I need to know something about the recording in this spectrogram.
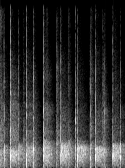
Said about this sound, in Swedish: Alltså jag känner att det, det här är ju värt en applåd. Ja, verkligen, Det, fan, det var vackert.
